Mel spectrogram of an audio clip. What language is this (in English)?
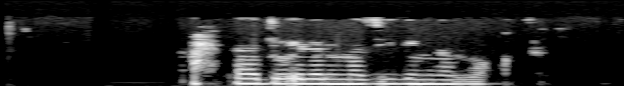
Arabic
